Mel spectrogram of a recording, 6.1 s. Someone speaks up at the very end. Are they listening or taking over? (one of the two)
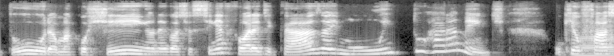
listening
